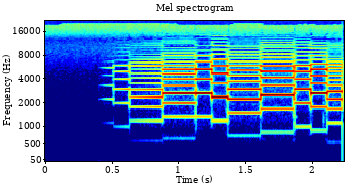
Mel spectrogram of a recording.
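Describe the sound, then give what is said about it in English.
A cell phone ringtone plays a bright, electronic melody of quick stepped tones, starting after a brief silence and continuing steadily at moderate loudness with no voices. “I think that cell phone is mine. No, Cecilia, it's mine. Are you sure? No, it is yours. Mine has a different ring.”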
